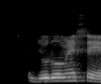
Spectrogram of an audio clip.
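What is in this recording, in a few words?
"jurumesin", Malay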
